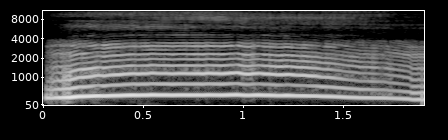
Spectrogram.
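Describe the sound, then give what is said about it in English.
An elephant trumpets once in a loud, sustained blast lasting nearly two seconds. The steady brassy tone holds level and sags slightly at the end, heard alone with no talking. “Trumpeted the elephant.”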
